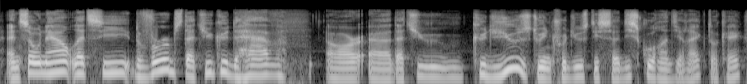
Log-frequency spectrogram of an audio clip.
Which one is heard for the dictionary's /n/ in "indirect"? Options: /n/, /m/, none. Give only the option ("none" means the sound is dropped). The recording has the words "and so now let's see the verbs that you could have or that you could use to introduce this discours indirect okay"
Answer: none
